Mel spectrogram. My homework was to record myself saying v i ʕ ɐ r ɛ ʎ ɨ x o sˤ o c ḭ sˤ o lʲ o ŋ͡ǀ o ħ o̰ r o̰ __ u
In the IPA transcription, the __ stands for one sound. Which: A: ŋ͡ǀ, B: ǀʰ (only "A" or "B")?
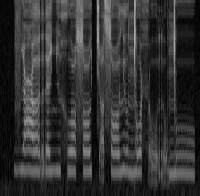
A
